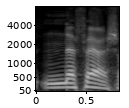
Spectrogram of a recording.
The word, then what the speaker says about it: nephesh: The Hebrew word, okay, the Hebrew word, going back to the Hebrew, for soul is nephesh. I'll spell it for you. N-E-P-H-E-S-H.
